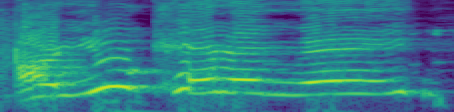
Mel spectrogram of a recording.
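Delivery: high, loud disbelieving cry; a loud, high are-you-kidding-me; incredulous. Retold or imitated. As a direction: blurt it out in shock. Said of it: "I'm like".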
